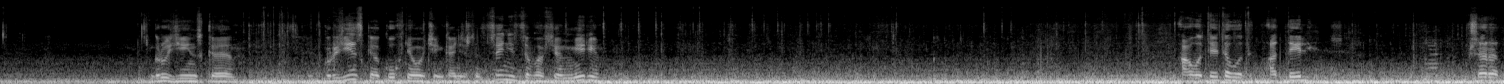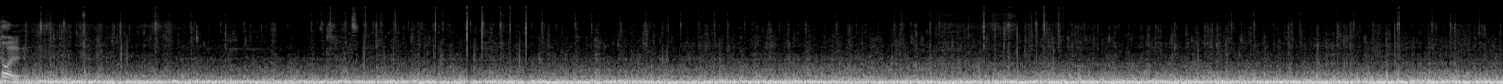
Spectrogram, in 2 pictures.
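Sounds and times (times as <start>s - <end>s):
car engine and tyre noise: 0.0s - 30.0s.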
